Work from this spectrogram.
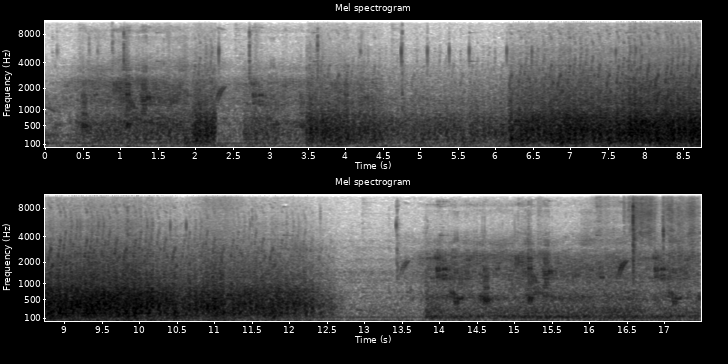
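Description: A submarine engine running at quarter power in the Seawolf video game: a dense, steady rumble swells up for about six seconds mid-clip, framed by quieter, textured ambient sound before and after.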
